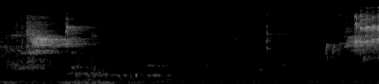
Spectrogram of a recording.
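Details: Feeding budgerigars give loud, harsh, raspy chirps in two bursts, one at the start and one at the end, with a quiet gap and faint clicks between.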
